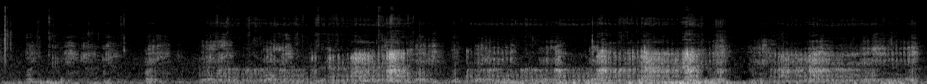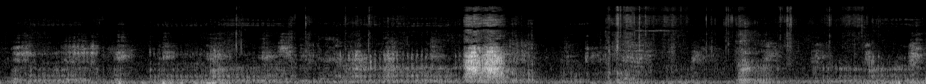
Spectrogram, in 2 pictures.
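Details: Pair of tri-color American Bullies, Gusto and Big Girl, growling during a playful afternoon tug-of-war; deep rumbling growls in waves, a sharp loud burst near the end.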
